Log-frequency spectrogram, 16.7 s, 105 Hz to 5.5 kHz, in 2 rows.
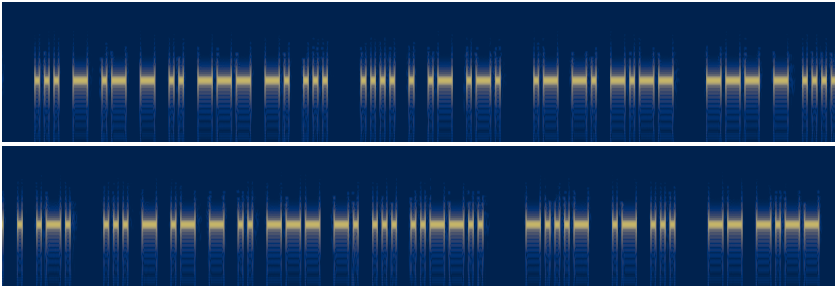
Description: Morse code, heard as a keyed tone, about 25 wpm, 600 Hz. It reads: STATIONS HEAR ANY OTHER STATIONS? <BT> AS MY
